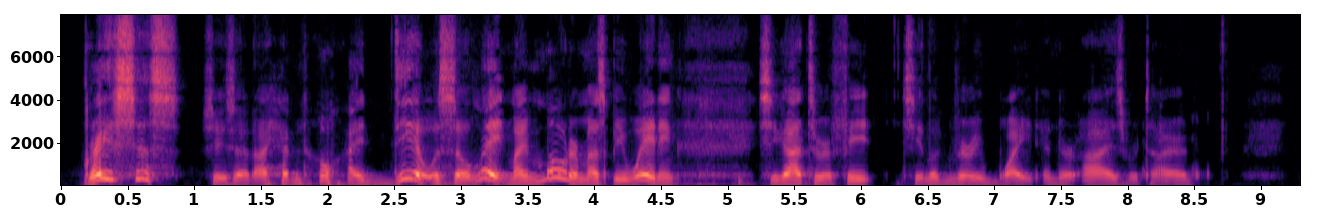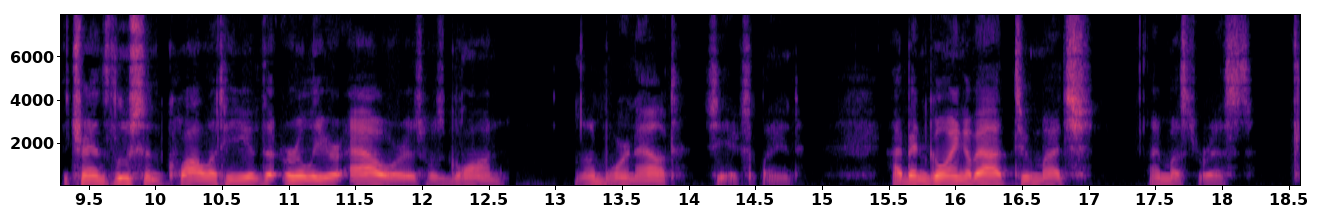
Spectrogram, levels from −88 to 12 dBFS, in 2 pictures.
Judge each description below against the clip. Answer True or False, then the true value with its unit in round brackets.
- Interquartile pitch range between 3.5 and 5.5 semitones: True (4.5 semitones)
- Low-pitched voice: False (145 Hz)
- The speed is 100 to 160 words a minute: False (170 wpm)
